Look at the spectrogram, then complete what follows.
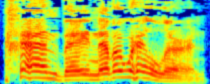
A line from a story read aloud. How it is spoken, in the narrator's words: he added, and laughed, as though he had somehow scored a personal triumph over the electrocuted animals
